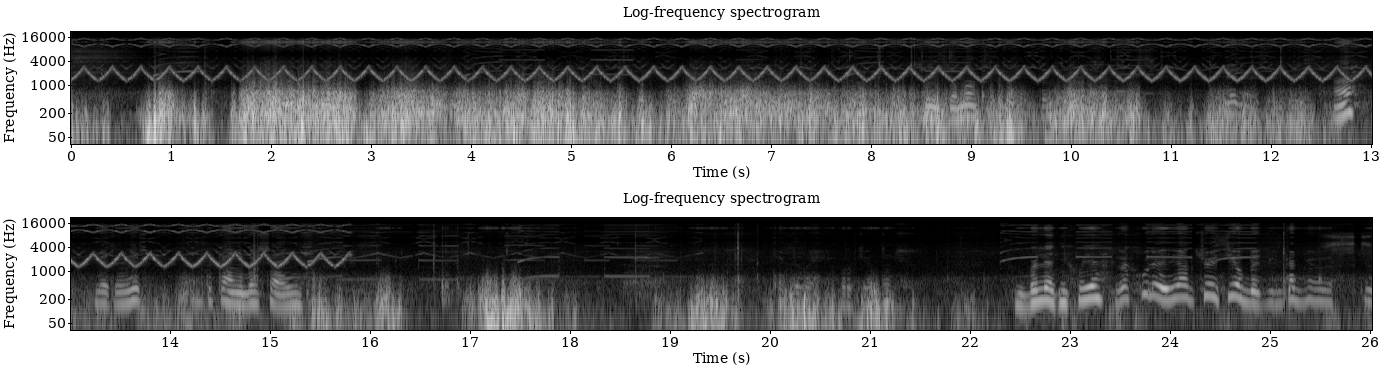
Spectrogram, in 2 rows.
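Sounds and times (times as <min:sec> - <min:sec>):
wind buffeting microphone: 0:00.0 - 0:16.4, 0:17.0 - 0:18.2, 0:18.8 - 0:22.3
warbling electronic tone: 0:00.0 - 0:18.6.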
